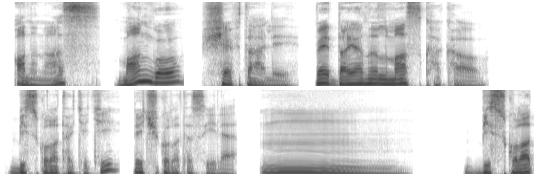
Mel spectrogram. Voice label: Turkish male; Biscolatapiammh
